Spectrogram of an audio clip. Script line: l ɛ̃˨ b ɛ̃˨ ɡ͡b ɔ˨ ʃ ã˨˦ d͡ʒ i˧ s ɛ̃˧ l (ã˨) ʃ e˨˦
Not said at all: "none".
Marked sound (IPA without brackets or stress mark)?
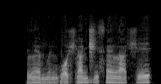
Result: ã˨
